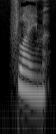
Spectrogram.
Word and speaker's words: flame: Flame, F L A M E, flame，字母 a 发它本身的音 a，末尾的 e 不发音。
